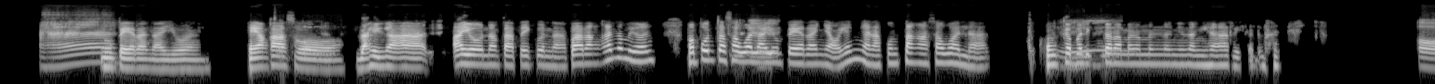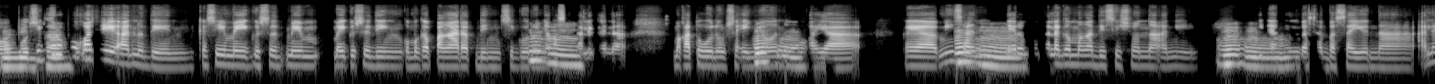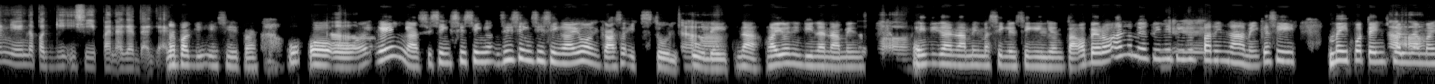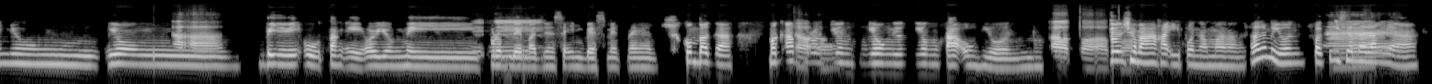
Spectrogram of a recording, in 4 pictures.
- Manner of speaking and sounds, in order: other background noise; static; distorted speech; tapping; mechanical hum; unintelligible speech; background speech
- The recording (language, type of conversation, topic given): Filipino, unstructured, Paano mo pinapatibay ang relasyon mo sa pamilya?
